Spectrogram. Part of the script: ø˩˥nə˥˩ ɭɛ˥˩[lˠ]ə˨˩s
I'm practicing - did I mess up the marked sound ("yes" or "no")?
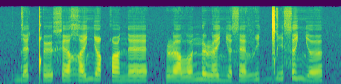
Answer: yes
